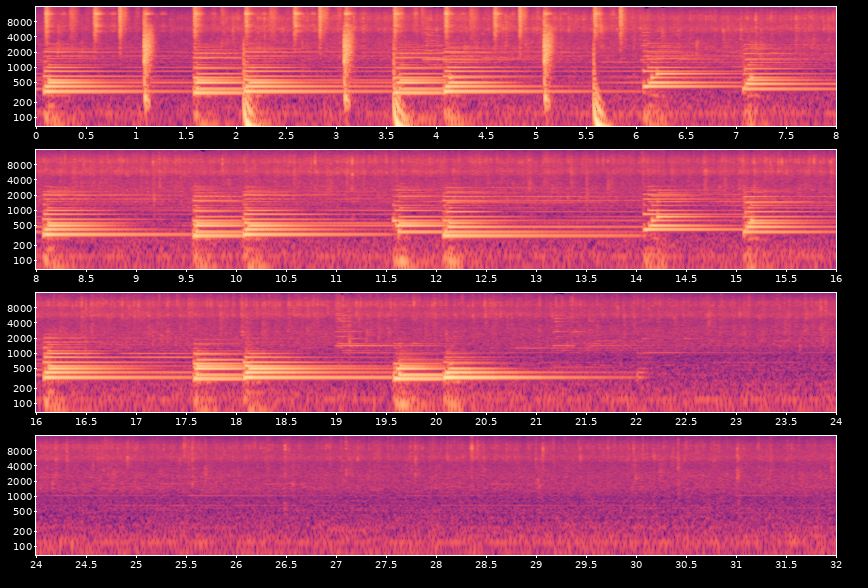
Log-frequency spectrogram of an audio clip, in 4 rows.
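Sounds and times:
piano chords: 0.0s - 22.6s
rain hissing: 0.0s - 26.8s
rain drops ticking: 0.0s - 32.0s.

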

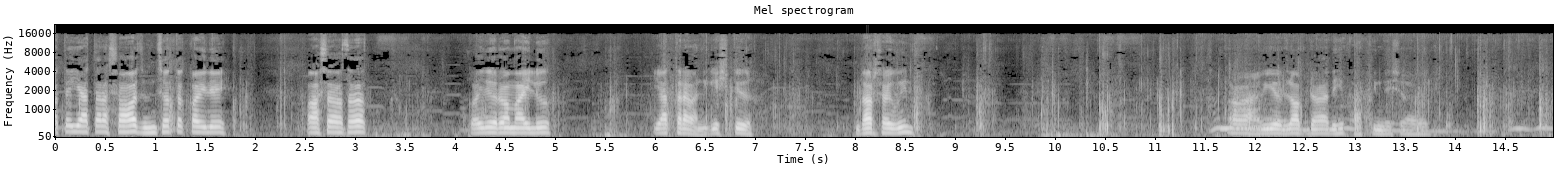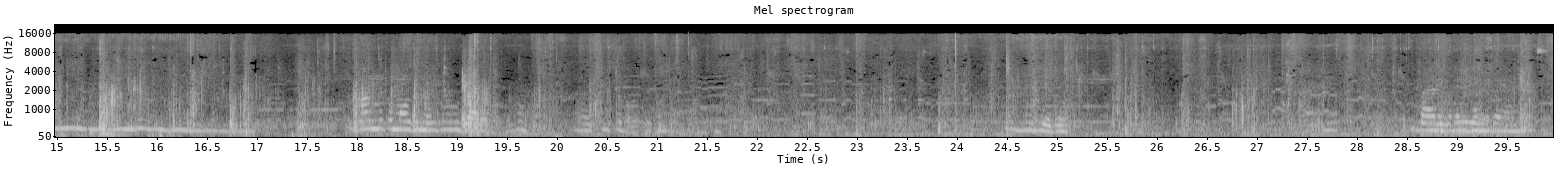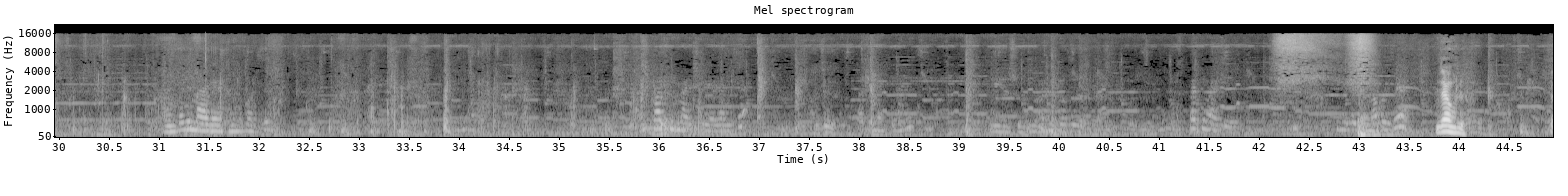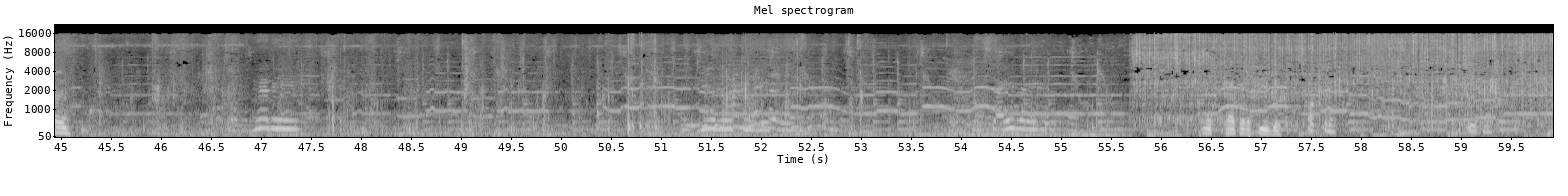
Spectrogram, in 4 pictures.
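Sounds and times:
footsteps on dirt path: 0.0s - 59.9s.

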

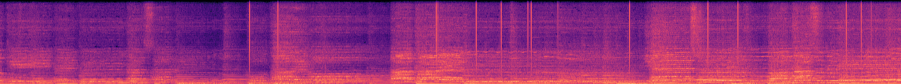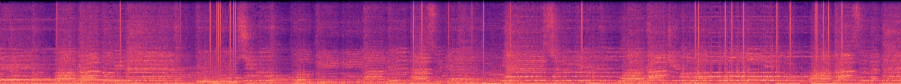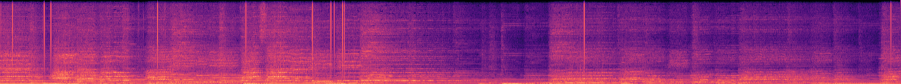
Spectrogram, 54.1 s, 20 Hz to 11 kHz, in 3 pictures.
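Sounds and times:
group singing worship song: 0.0s - 46.2s, 47.0s - 54.0s
held bass notes: 0.0s - 54.0s.

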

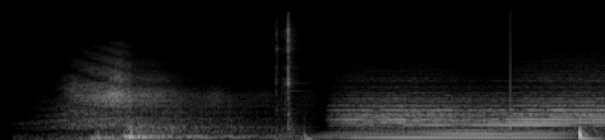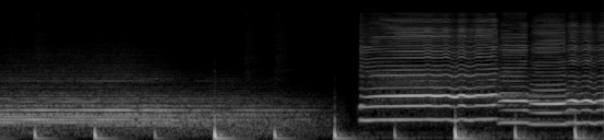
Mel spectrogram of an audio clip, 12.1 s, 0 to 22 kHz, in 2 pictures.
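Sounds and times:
whoosh sound effect: 0.4s - 2.8s
deep rumble: 0.5s - 7.3s.

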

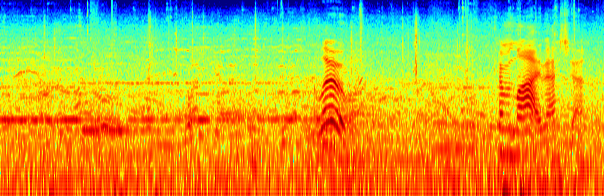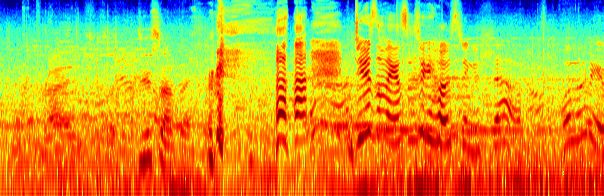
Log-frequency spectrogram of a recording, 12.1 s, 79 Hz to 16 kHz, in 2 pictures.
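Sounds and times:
murmur of voices: 0.0s - 12.0s
street noise: 0.0s - 12.0s.

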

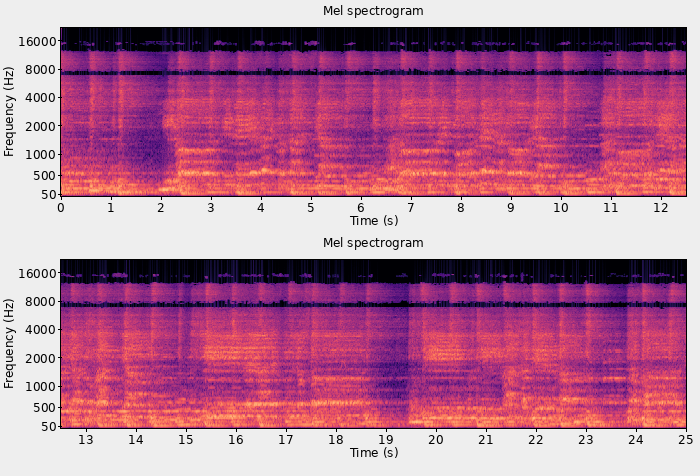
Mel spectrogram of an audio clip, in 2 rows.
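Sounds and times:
men singing a hymn in chorus: 2.0s - 18.9s, 19.7s - 25.0s.

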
